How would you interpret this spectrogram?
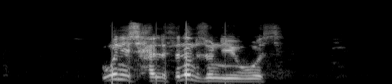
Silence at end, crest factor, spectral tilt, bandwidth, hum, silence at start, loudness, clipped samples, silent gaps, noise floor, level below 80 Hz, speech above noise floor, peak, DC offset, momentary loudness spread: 1.15 s; 20 dB; -2.5 dB/octave; 7.8 kHz; none; 1.05 s; -19 LUFS; under 0.1%; none; -72 dBFS; -60 dBFS; 53 dB; -2 dBFS; under 0.1%; 12 LU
